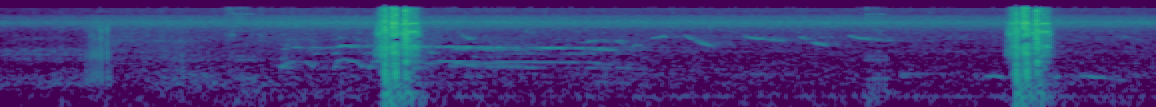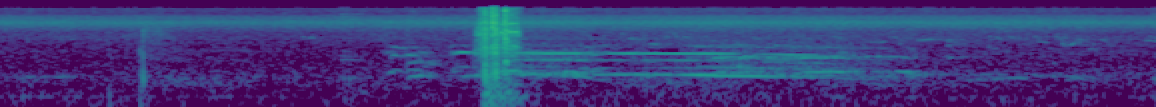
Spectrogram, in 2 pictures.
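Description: DSLR shutter firing three times, about three seconds apart, each a quick double click. These are the shots of an automated focus-stacking sequence triggered by the macro-rail controller. Faint bird calls in the background.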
